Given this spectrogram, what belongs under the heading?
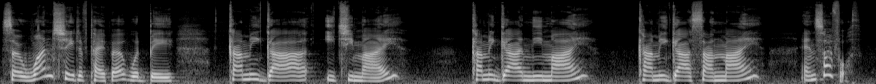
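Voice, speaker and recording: A woman's voice: medium pitch, expressive, a little slow, a bit bright. A woman playing a stern, exasperated wife and mother in an audio drama. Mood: instructive. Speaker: actress in a radio play.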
